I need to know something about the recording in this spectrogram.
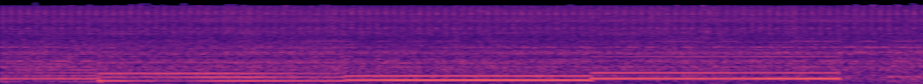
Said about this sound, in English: described by the artist as a performance for projector, harmonium, and tone tuned to one another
